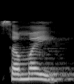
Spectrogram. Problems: echo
